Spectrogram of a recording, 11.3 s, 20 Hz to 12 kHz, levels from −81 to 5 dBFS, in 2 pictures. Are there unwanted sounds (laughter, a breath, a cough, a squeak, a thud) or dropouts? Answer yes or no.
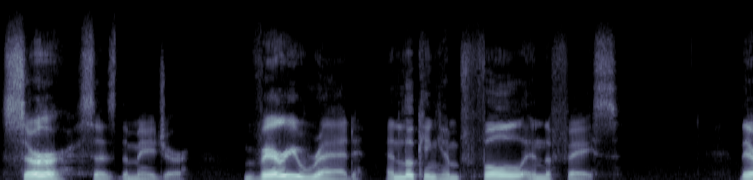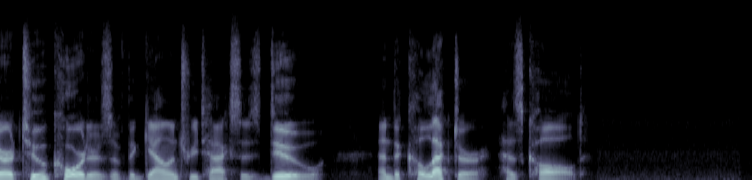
no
